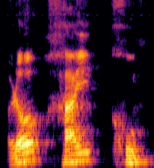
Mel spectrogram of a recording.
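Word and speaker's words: rohayhu: It's a little bit tricky, but it's pronounced ro hai hu. Ro, Hi, yes, hai, hu. hu. Exactly. Oh, pretty Ro. good. Yes. Okay, but Uh, this R should be different.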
